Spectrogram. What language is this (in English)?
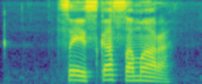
Russian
